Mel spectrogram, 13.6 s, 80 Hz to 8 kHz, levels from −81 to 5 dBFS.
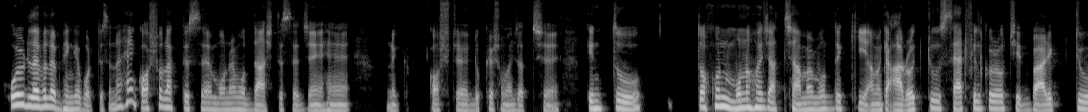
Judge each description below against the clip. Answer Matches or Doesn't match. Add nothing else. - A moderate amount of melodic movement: Matches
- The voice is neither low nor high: Doesn't match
